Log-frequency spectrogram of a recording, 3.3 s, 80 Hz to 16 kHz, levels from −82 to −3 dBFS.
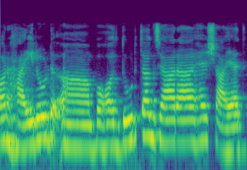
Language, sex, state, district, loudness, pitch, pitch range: Hindi, female, Delhi, New Delhi, -13 LUFS, 190 Hz, 170-200 Hz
